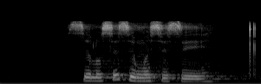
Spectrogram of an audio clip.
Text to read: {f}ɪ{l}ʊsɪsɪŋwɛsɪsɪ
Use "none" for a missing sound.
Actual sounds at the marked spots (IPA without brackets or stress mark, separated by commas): s, l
